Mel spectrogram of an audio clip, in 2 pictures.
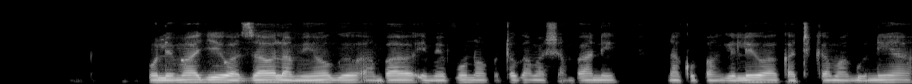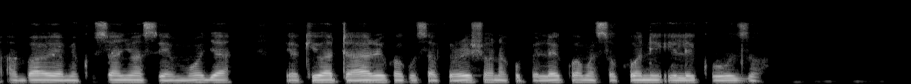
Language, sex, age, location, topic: Swahili, male, 25-35, Dar es Salaam, agriculture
